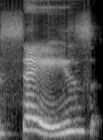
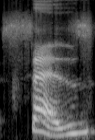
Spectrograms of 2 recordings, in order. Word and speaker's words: says: now seen yes so instead of saying says we say the word says at least in this part of the world um i know there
